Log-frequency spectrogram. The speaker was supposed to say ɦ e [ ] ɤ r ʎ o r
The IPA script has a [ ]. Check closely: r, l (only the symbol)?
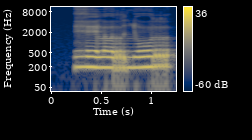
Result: l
